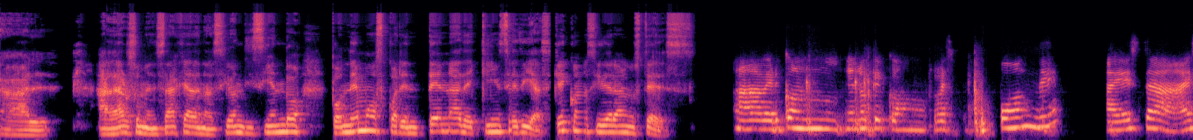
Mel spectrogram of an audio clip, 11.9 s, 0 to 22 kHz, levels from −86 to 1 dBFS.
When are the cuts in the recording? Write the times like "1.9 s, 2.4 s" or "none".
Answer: 5.5 s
